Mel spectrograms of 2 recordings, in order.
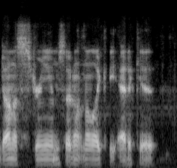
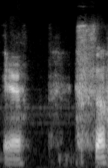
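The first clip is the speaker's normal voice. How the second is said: normal talking voice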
